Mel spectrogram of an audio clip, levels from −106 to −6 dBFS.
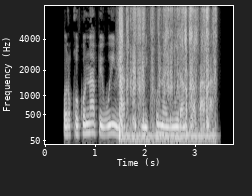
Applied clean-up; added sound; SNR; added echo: none; Writing; -2 dB; none.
